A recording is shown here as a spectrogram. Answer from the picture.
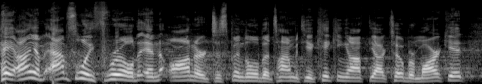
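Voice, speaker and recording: Over noticeable background noise, a man with an American accent talks very fast in an animated tone, his pitch high and his intonation lively. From Central Florida. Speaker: professional speaker. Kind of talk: keynote speech. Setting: stage with audience.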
